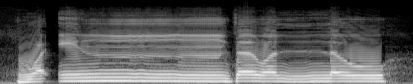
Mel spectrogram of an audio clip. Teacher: نون ساکن کے بعد حروف اخفا کا تا اخفا حقیقی ہوگا ، لو اولین ہے، تھوڑا نرمی کے ساتھ کھینچ کر ادا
